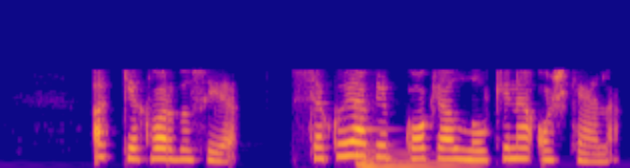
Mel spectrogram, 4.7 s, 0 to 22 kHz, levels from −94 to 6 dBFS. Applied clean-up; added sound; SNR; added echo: classical method spectral subtraction.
